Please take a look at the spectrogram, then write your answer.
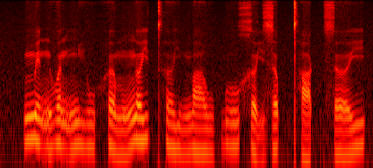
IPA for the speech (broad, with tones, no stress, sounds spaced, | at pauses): m ḛ˧˨ n v ə̰˧˨ n ɲ i̤˨˩ w h ə˧˩ m ŋ ə˧ j t̪ʰ ə̤˨˩ j m a̤˨˩ w ɓ u˧ x ə̰˧˨ j z ə˦˥ p̚ t̪ʰ a˨˩ k̚ s ə˨˦ j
